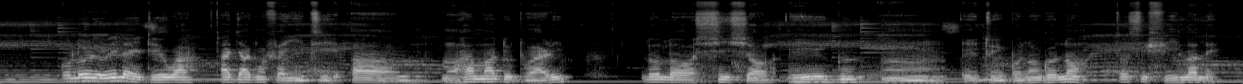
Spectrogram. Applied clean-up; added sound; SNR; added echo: none; Acoustic guitar; 15 dB; none.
